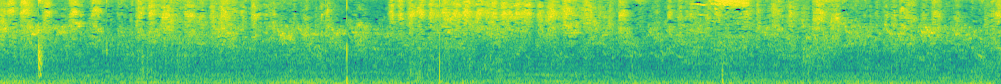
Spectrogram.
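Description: Kept birds chirping and cheeping together in a steady chatter, with a few sharp clicks now and then.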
